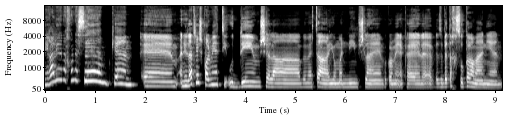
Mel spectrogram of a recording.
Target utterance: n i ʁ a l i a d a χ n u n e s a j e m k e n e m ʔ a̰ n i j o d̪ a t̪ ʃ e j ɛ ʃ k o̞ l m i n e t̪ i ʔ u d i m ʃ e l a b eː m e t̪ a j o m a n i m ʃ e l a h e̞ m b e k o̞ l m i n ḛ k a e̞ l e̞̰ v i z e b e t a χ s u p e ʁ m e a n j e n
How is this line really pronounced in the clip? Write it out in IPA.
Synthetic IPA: n i ʁ a l i a n a χ n u n e s a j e m k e n e m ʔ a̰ n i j o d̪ a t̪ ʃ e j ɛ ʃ k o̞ l m i n e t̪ i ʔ u d i m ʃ e l a b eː m e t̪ a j o m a n i m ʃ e l a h e̞ m v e k o̞ l m i n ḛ k a e̞ l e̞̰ v e z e b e t a χ s u p e ʁ m e a n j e n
